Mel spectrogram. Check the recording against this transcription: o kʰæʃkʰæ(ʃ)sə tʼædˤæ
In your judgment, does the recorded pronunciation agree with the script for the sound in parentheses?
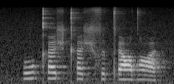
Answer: yes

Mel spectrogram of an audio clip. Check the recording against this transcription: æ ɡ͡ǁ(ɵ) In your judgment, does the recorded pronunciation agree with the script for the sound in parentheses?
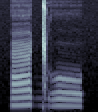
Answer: no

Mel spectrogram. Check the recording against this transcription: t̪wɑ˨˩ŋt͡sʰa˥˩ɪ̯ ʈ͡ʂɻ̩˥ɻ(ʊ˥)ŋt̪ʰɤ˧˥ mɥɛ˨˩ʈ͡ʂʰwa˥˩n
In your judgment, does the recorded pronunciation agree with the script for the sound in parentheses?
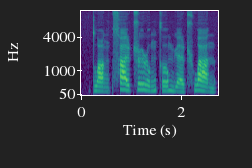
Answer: no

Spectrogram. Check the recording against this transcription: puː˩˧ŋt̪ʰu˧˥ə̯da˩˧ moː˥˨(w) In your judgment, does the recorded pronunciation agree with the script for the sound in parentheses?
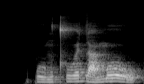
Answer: yes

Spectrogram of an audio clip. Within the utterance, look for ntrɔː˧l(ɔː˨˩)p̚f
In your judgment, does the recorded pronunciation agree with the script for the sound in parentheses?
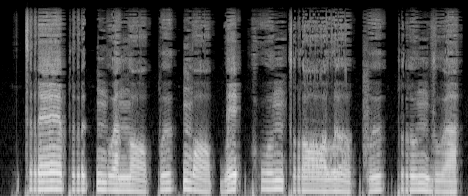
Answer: no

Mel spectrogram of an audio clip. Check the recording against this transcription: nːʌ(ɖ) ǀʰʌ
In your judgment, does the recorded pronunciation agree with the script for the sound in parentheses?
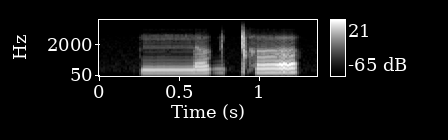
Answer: no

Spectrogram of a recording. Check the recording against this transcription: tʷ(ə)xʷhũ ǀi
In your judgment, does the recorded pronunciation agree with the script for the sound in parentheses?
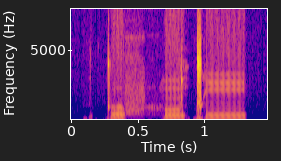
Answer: yes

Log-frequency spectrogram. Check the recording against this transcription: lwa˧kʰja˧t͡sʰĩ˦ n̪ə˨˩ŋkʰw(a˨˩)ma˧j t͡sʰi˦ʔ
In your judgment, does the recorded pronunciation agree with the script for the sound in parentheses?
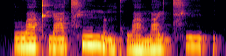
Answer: yes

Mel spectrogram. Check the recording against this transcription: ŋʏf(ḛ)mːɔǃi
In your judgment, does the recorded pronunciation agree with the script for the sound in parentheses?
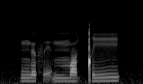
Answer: yes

